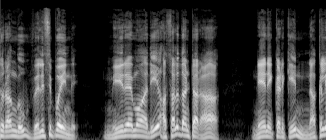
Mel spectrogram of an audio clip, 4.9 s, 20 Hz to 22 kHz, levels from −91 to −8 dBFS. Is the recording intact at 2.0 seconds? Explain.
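Yes, at 2.0 seconds the speech is intact, with no dropout, click, distortion or other fault at that moment.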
